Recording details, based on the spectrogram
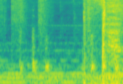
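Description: Chickens in a Minecraft Bedrock auto-cooking chicken farm give soft, scattered clucks at low level, with a denser burst of game sounds in the second half.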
